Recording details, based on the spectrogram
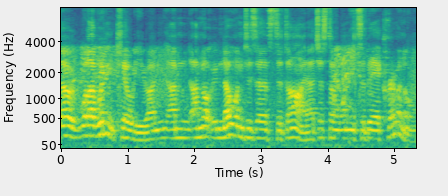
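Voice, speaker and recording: With a British accent, a man talks at a fairly quick pace in a fairly high pitch with ordinary pitch variation, amid audible room echo and noticeable background noise. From Britain. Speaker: scam-baiter YouTuber. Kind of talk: phone conversation with scammer. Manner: halting, stammering.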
